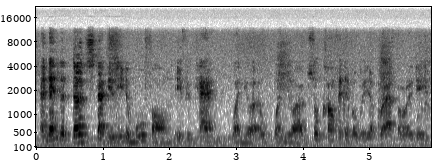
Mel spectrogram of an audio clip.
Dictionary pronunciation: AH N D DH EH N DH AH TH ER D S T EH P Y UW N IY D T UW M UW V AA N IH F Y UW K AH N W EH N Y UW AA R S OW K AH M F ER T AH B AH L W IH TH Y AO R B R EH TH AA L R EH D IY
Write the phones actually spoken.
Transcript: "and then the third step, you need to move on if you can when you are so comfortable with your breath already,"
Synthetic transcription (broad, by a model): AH N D EH N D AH T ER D S T EH P Y UW N IY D T UW M UW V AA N IH F Y UW K AH N W EH N Y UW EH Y S OW K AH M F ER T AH B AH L W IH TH Y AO B R EH TH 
